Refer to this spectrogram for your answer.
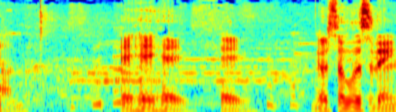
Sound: girlfriend laughs

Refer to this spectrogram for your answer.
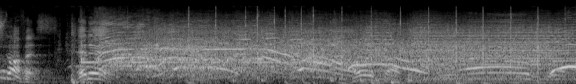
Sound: applause

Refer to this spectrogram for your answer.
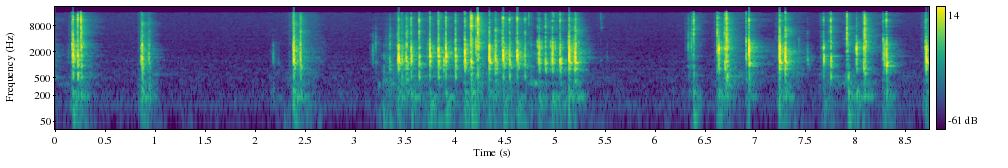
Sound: typing

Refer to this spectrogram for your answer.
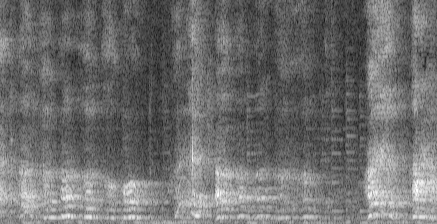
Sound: laughs

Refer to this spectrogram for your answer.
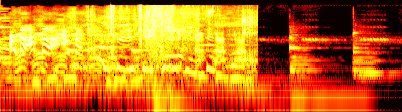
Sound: all laugh

